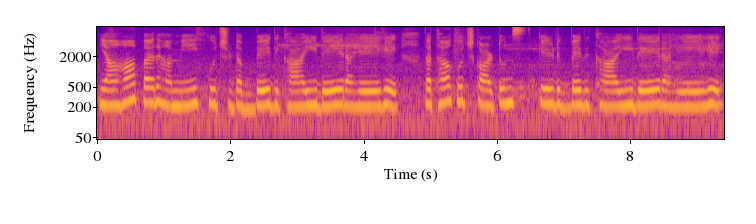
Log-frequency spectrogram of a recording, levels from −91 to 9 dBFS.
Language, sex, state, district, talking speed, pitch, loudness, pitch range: Hindi, female, Madhya Pradesh, Dhar, 115 wpm, 220 Hz, -13 LUFS, 210-230 Hz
